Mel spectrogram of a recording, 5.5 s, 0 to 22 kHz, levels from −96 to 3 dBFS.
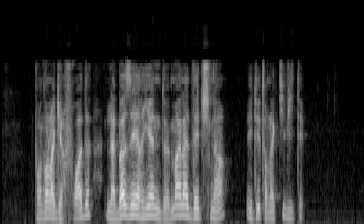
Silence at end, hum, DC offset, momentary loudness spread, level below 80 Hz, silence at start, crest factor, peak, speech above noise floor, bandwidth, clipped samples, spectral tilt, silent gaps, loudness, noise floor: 0.9 s; none; under 0.1%; 17 LU; -64 dBFS; 0.55 s; 20 dB; -6 dBFS; 51 dB; 7.2 kHz; under 0.1%; -5 dB/octave; none; -24 LUFS; -75 dBFS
